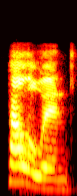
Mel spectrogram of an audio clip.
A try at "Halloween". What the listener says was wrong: Anh nhấn âm đầu quá.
